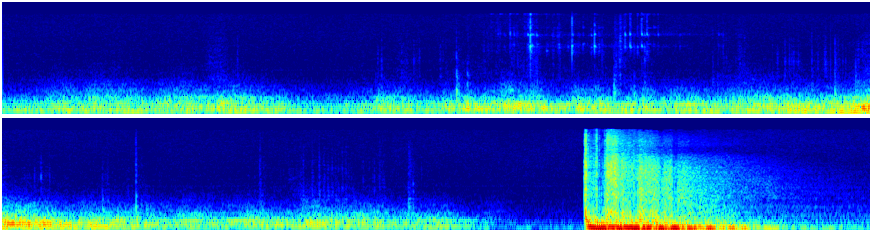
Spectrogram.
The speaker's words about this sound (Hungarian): És ezzel a lövéssel az új szelek zászlós hajója még egyszer beleírta nevét a történelembe.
